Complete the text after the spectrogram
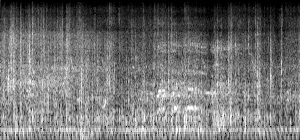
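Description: A hand scoops grain in a plastic bucket.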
